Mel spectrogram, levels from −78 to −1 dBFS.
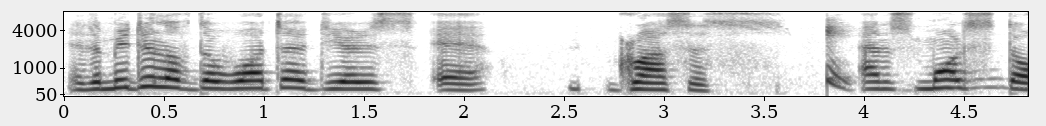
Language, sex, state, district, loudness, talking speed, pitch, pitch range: English, female, Arunachal Pradesh, Lower Dibang Valley, -18 LUFS, 160 wpm, 260 Hz, 245-295 Hz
